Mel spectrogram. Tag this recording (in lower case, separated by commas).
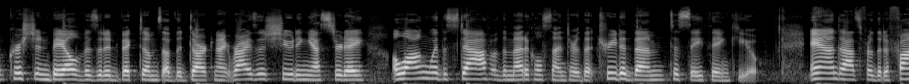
speech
